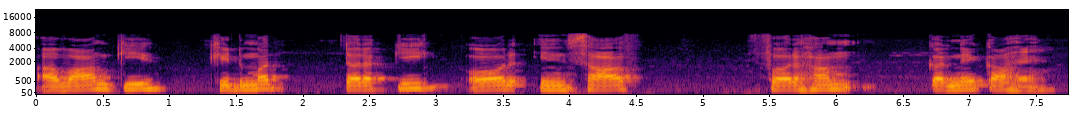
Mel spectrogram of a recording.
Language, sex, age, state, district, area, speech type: Urdu, male, 18-30, Delhi, North East Delhi, urban, spontaneous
